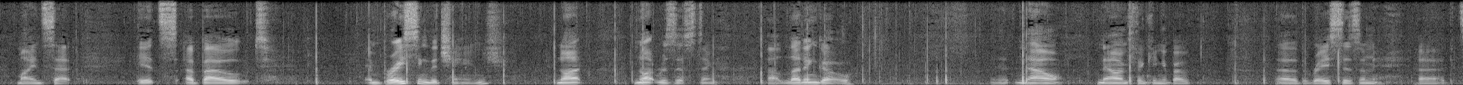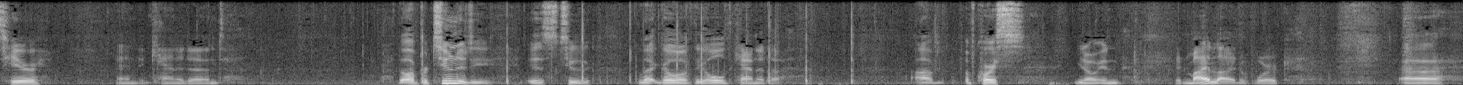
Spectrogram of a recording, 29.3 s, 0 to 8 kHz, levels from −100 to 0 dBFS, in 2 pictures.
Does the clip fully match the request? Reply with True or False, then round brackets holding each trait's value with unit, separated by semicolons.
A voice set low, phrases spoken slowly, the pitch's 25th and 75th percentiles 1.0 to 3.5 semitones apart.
True (105 Hz; 100 wpm; 2.9 semitones)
